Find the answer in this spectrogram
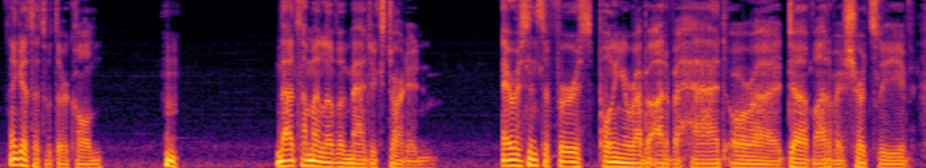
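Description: A man's voice: extremely low pitch, darkish tone, dry recording. A man voicing a suave, theatrical vampire stage magician, teasing and pompous, in an ASMR roleplay.

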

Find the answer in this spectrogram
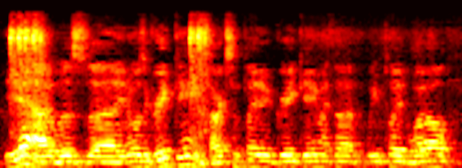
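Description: A North American man in his forties, a coach answering post-game questions in a measured, understated way with hesitant pauses. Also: mid-range voice, steady tone. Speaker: head ice hockey coach. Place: indoor press room in front of a backdrop. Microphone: camera microphone at a distance. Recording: roomy, distant mic, clear background noise.

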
